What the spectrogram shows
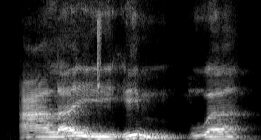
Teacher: mim sukun bertemu dengan huruf waw bacaan izhar safawi dibaca jelas.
